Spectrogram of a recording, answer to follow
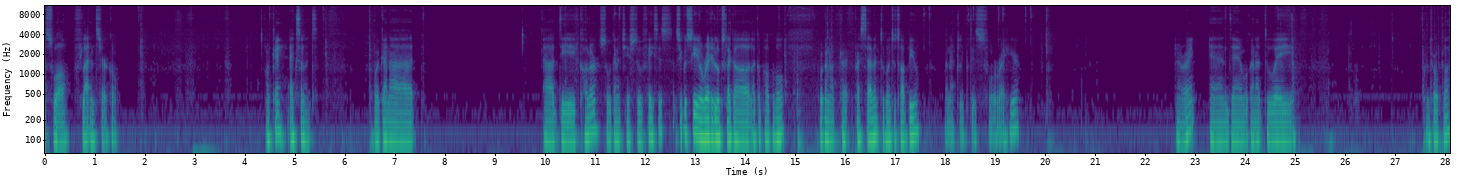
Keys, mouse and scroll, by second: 4.2-4.5 scroll down 1, 4.5 middle click, 6.5 Tab, 7.6 middle click, 11.5 click, 12.2 middle click, 15.6 KP_7, 17.6 click, 18.5 shift+click, 19.1 shift+click, 23.6 middle click, 27.6-27.9 ctrl+KP_Add, 28.0 ctrl+KP_Add.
